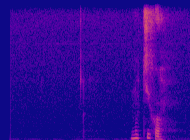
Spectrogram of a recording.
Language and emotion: Russian, neutral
